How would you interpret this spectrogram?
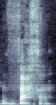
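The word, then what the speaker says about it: Wache: Il faut savoir pour les nonger germanophones que le mot garde ou sentinelle en allemand se dit var et s'écrit W A C H E.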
